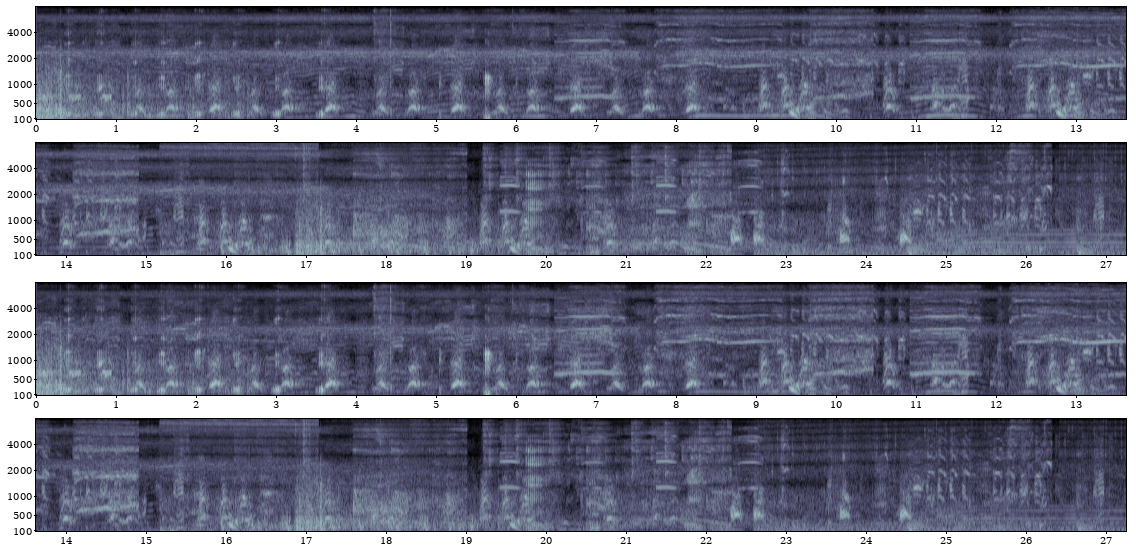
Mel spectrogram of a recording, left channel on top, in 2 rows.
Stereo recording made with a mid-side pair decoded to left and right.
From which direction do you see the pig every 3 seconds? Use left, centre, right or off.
right, right, right, right, right, centre, centre, left, left.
